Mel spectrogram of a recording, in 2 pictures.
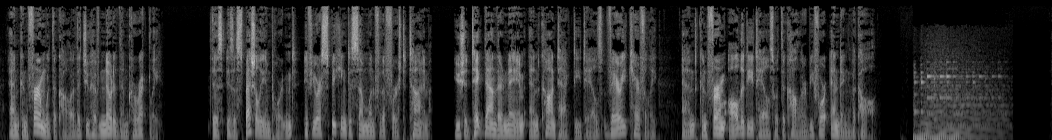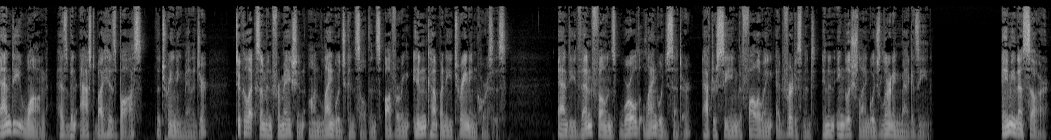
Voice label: telephone podcast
